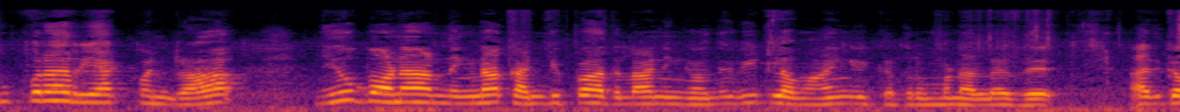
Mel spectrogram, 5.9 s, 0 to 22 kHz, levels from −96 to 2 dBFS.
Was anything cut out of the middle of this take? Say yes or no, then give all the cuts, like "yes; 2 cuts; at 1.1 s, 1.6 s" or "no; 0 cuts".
no; 0 cuts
